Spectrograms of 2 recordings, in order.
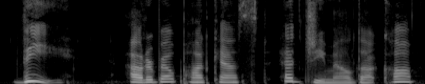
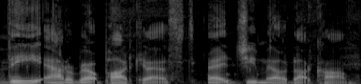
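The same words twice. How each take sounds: First: It is said in a normal voice. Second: It is said in a deeper, masculine voice.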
